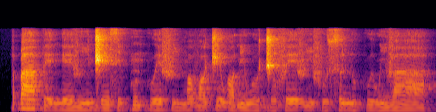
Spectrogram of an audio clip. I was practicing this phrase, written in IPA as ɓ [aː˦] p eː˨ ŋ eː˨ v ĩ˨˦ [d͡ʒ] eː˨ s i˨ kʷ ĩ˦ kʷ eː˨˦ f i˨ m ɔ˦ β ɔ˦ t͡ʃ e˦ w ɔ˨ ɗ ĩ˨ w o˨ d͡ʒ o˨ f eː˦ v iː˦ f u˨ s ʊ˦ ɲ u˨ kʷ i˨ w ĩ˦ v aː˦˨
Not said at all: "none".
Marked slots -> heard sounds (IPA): aː˦, d͡ʒ

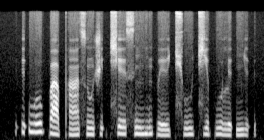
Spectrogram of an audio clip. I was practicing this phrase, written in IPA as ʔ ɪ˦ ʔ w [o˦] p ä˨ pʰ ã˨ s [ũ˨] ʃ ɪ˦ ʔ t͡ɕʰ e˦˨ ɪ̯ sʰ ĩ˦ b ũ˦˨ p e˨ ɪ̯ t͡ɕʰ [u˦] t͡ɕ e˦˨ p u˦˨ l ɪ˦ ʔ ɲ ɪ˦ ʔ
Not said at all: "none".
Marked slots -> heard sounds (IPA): o˦, ũ˨, u˦

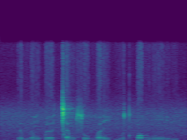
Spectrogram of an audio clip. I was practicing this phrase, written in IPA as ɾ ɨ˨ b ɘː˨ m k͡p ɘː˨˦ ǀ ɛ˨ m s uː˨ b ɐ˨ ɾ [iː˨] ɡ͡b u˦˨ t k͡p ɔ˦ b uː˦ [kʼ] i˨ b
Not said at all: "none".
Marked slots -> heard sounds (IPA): iː˨, ŋ

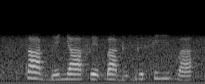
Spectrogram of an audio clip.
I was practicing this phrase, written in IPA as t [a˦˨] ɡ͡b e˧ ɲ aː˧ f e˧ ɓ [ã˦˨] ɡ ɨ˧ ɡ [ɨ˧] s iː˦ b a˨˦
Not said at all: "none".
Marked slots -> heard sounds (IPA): a˦˨, a˦˨, ɨ˦

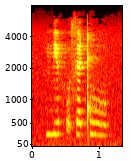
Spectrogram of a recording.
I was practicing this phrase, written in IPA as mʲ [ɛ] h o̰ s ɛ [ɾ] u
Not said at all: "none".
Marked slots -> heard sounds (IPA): ø, ǃ

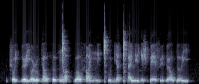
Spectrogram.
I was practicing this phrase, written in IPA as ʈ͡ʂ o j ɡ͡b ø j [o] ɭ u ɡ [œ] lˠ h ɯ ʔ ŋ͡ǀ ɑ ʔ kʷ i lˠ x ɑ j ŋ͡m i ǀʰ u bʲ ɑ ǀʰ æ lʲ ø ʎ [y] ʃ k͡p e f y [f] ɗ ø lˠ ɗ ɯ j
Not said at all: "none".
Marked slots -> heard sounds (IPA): o, æ, e, none

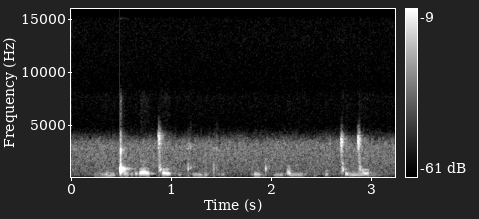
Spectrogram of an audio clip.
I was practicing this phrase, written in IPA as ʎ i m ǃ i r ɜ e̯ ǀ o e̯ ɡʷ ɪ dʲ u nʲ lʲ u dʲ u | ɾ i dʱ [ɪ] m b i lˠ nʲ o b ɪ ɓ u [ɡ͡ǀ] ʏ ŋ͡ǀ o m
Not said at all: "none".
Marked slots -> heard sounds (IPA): ɪ, ǀ

